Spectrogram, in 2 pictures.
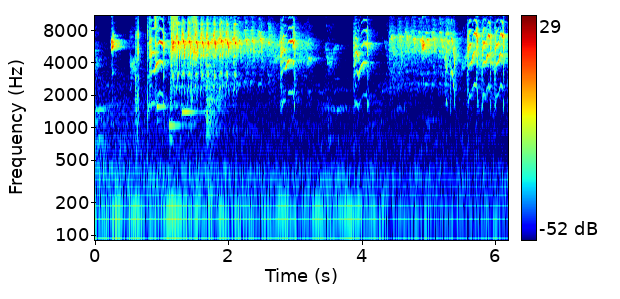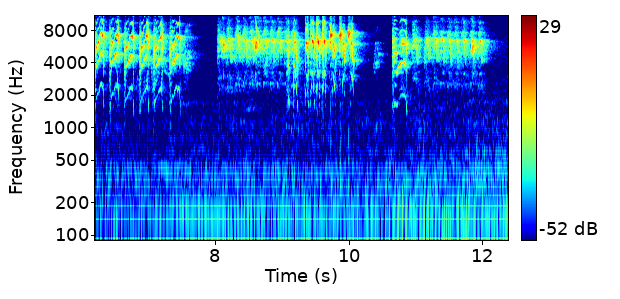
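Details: Sogon, bulak variety, delivering a 'tembakan kasar' rough-shot song: loud, high-pitched rattling trills alternating with single sharp chirps, bursts lasting one to two seconds, over a faint low background hum.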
